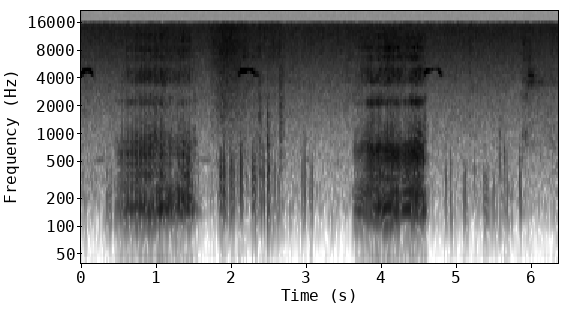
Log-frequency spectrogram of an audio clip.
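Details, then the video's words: Pug asleep and snoring: two long rasping, rumbling snores about three seconds apart, each near a second long, with faint clicks and light rustling between them, in a quiet indoor room. "Pug snoring"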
